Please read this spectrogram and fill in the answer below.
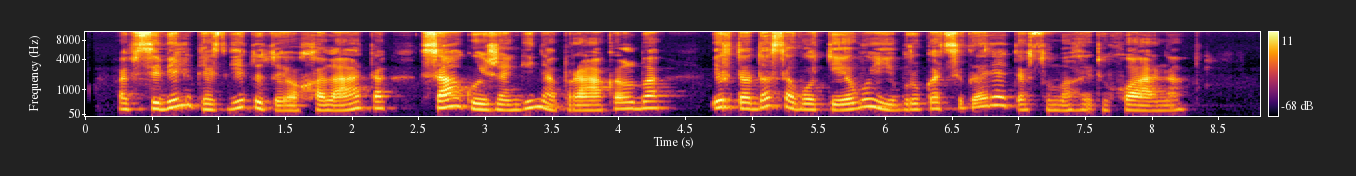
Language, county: Lithuanian, Šiauliai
